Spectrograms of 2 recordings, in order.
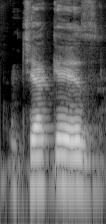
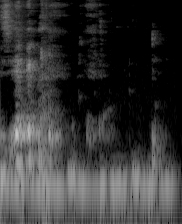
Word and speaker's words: Jacques: You said jackass. That's Jacques, baby. Jacques. You know, it's French.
